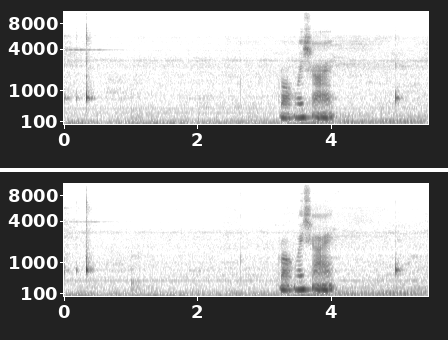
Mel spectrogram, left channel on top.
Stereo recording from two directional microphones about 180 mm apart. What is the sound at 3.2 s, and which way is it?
Speech, 10° right (ahead or behind).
